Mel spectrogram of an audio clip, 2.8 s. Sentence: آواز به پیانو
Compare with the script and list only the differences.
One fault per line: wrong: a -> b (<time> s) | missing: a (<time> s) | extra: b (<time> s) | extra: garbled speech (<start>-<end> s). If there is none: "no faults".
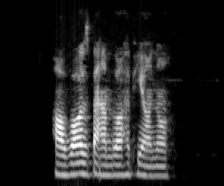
extra: همراه (1.2 s)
